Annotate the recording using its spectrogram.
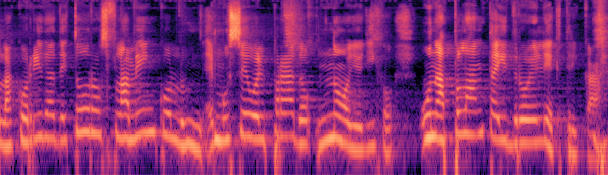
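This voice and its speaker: This woman talks in a high pitch with ordinary pitch variation. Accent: Russian. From Russia (Soviet Union). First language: Russian (speaking Spanish). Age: 50s. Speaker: historian and writer. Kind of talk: interview.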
